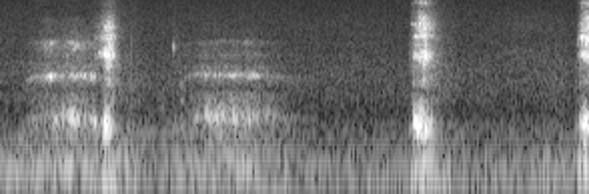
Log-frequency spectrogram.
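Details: Congested sniffling and two or three short sneeze bursts over a few seconds from a person with a bad cold; coughing also occurs in the recording; sneezing with congestion.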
